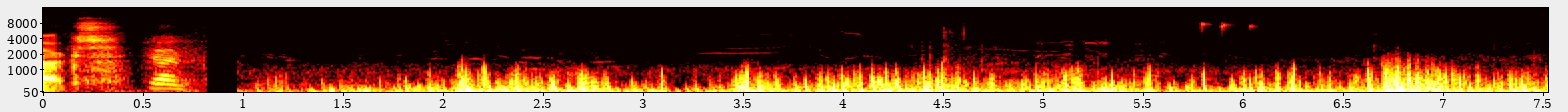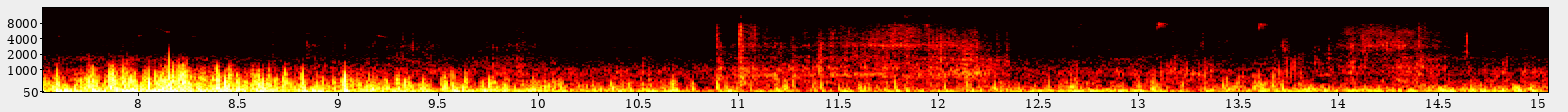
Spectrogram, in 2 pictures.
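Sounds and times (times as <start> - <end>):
wind buffeting microphone: 1.0 - 15.0.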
